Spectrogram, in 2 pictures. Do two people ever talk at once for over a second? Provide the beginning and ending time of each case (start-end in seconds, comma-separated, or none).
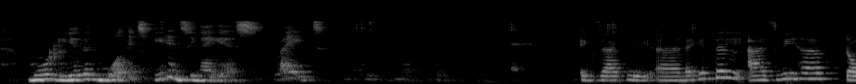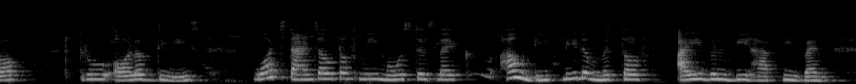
none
